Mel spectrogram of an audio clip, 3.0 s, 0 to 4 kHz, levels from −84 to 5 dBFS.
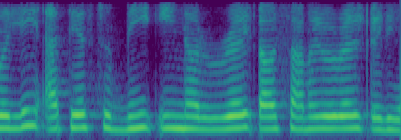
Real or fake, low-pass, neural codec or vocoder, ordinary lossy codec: fake; 3.6 kHz; codec, 16 kHz, 0.5 kbps, FunCodec, trained on Chinese and English, 25 frames a second; none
